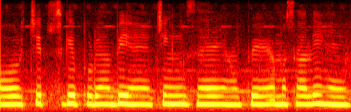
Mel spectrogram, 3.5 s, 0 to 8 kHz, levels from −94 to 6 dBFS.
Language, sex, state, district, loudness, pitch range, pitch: Hindi, female, Chhattisgarh, Raipur, -14 LUFS, 215-225 Hz, 220 Hz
